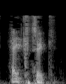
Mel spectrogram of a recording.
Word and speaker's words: hectic: No, you must pronounce heck. – Het. – Like, here you have the name Hector. So the first syllable with pronouncing the H. Heck. – Hectic.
